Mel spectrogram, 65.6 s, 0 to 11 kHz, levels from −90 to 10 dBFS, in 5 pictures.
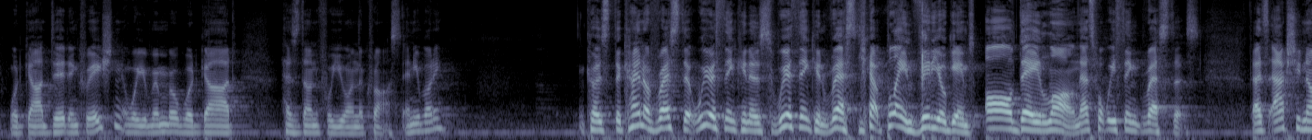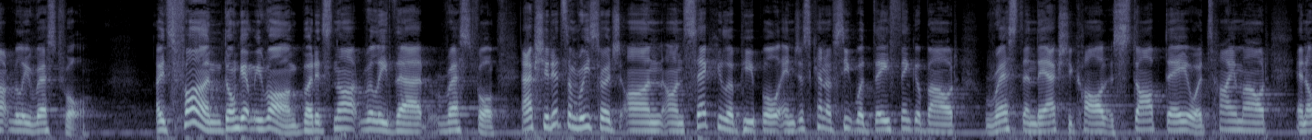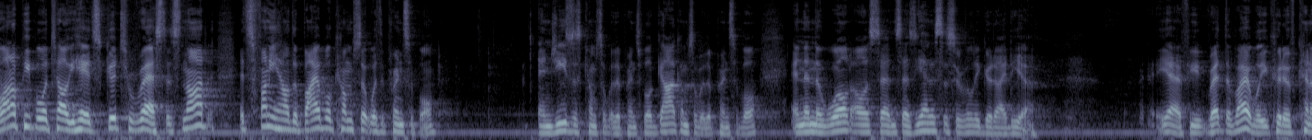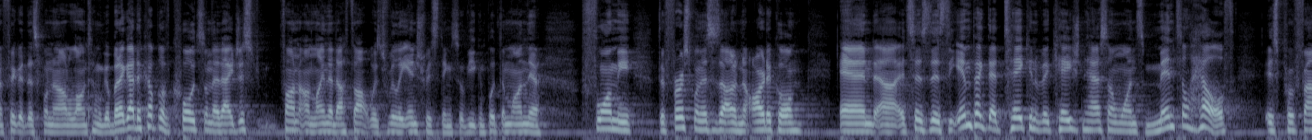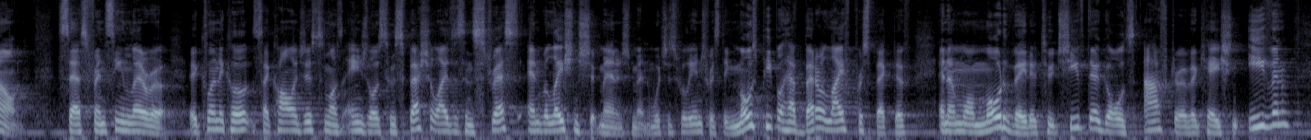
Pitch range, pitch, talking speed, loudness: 125-165 Hz, 145 Hz, 235 wpm, -29 LUFS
